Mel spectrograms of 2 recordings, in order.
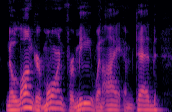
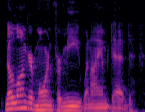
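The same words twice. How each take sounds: First: Every second syllable is strongly stressed. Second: The rhythm sounds natural, without marked beats.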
